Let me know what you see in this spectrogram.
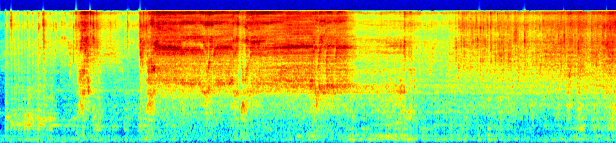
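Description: Tap water running into a stainless steel sink. It starts after a few knocks about two seconds in, and its splash changes about four and a half seconds in as the stream is broken up.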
